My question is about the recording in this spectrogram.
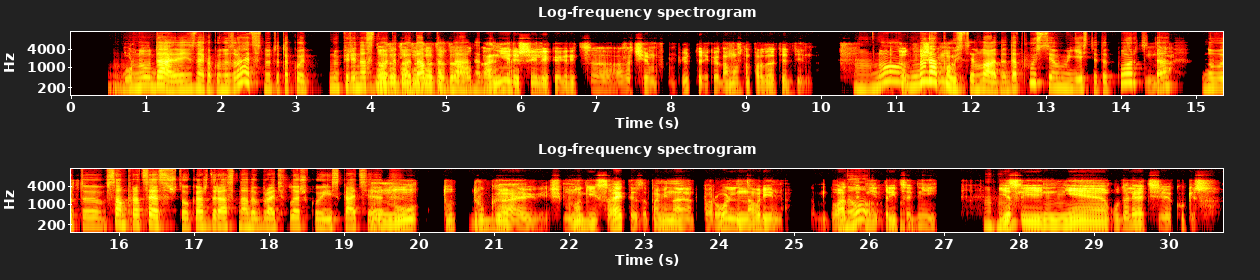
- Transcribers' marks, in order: tapping; other background noise; in English: "cookies"
- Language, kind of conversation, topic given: Russian, podcast, Как ты выбираешь пароли и где их лучше хранить?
